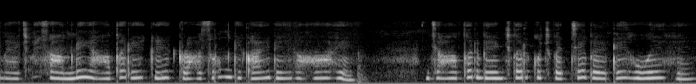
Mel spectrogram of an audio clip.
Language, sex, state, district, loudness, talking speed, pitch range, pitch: Hindi, female, Rajasthan, Jaipur, -22 LUFS, 170 wpm, 280-305 Hz, 290 Hz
